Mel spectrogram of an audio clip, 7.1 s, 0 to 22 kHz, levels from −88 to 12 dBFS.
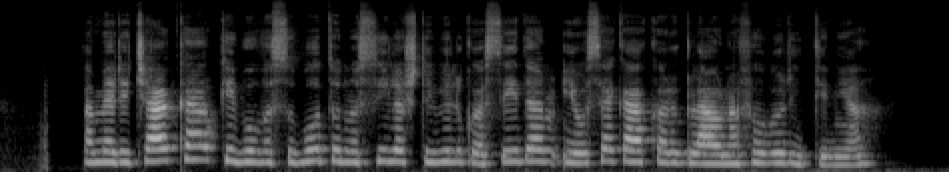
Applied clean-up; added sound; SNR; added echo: neural mask model DeepFilterNet 3.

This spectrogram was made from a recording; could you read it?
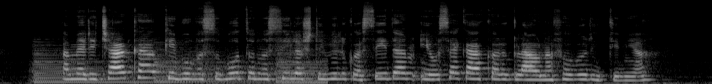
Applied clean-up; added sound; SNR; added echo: none; Piano; 13 dB; none.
